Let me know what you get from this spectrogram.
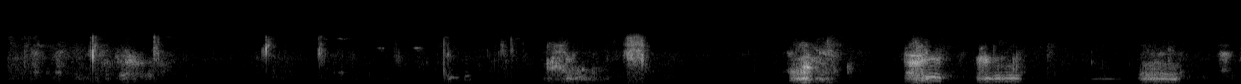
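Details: Two Siberian Husky puppies, about 10 weeks old, playfight at a kennel in Kaitaia, New Zealand, on 1 September 2011 as one usually quiet pup attacks another. Rough growls and short yelping bursts come in irregular clusters, with brief pauses between scuffles.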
